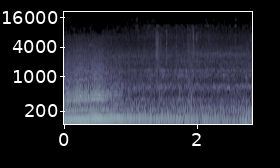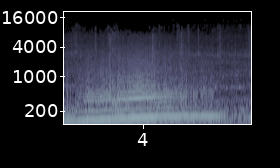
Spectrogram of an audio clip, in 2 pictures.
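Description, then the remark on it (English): A car engine hums steadily from inside the vehicle in Toronto traffic, approaching the Queensway exit at South Kingsway, its low drone rising and easing as it creeps and slows in stop-and-go traffic, with a constant road rumble underneath. “the traffic slowed down again. Now we're coming up to the Queensway exit, South Kingsway.”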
